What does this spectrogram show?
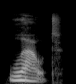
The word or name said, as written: lout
